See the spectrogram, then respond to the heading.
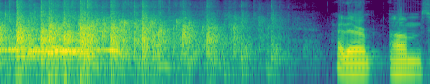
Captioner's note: audience cheering and applauding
